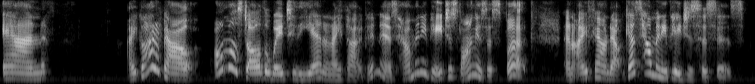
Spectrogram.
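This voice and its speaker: A woman's voice: mid-range voice, huge pitch swings, moderate pace, a bit bright. A woman teacher reading a children's storybook aloud, expressively, with chatty asides and questions to young listeners.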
